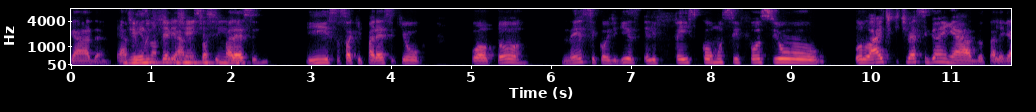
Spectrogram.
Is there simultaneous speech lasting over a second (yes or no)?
yes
